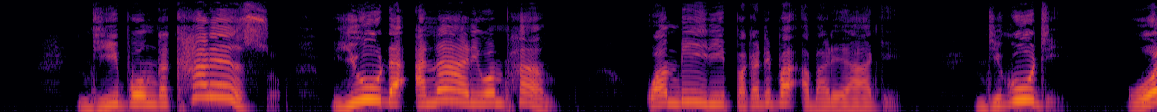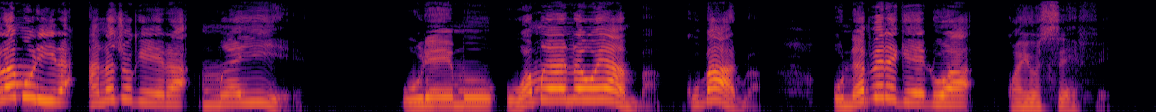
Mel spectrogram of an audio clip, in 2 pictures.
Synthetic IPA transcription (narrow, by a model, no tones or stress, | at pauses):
ndipɔŋɡakʰalɛnsɔ̥ | juɗaʔanaliwampʰaɱvu | kwambiɾipakat̬ip̬aʔaɓalɛjaːkɛ̰ | ndik̬uːt̬ḭ | wɔlamuliɾaanat͡ʃɔkɛɾamwaiːjɛ | ulɛmuwamwanawɔjamba̰ | kuɓaɗwa̰ | unap̬ɛɾɛk̬ɛɗwa | kwajɔsɛːfɛ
